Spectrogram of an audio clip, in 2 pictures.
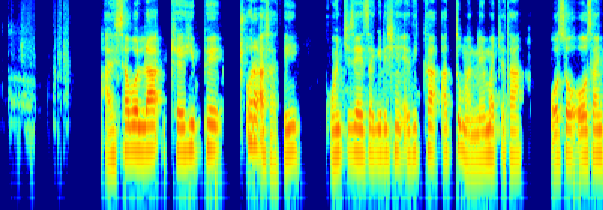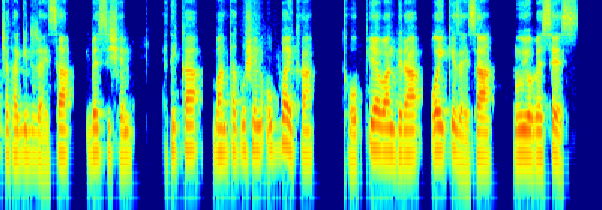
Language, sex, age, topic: Gamo, male, 18-24, government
